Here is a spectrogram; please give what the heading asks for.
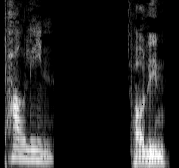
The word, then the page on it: paulien: German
